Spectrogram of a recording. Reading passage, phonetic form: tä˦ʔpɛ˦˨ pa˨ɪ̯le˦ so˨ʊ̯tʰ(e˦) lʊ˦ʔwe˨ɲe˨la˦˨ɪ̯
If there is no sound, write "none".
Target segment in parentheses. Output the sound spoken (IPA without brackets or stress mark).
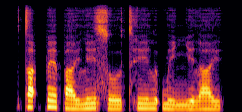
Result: e˦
